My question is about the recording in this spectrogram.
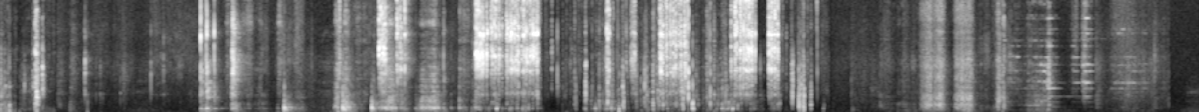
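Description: Irregular scraping and rubbing with knocks and clinks as parts of an old planer-thicknesser are worked loose and taken off. Loudest about halfway through, with a few faint metallic rings near the end.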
